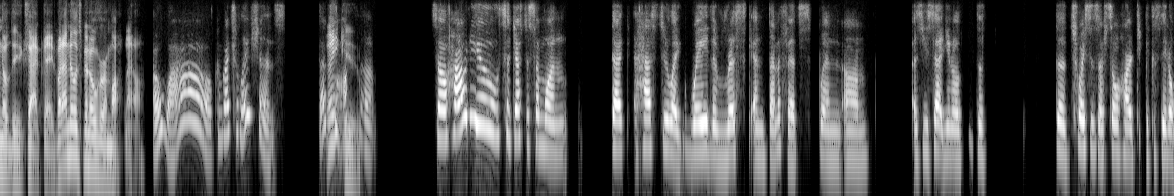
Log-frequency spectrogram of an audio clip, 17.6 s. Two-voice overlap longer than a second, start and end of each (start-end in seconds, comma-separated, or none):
none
